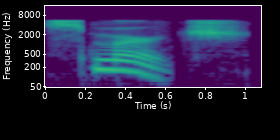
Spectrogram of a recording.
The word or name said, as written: smirch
